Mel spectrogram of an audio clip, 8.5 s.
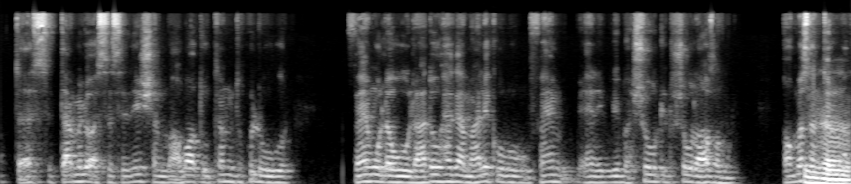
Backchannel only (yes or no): yes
